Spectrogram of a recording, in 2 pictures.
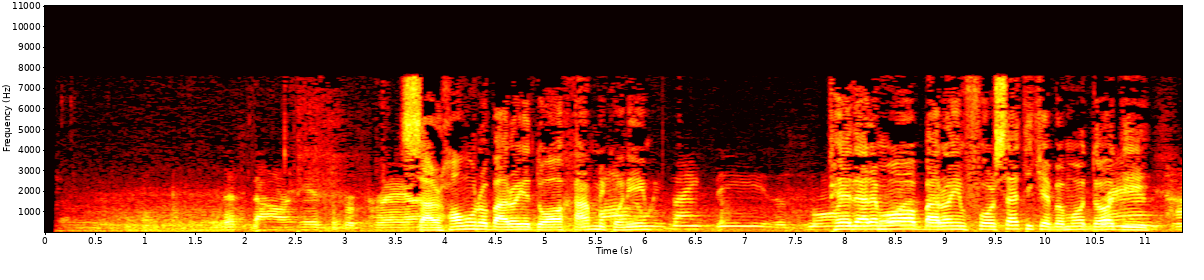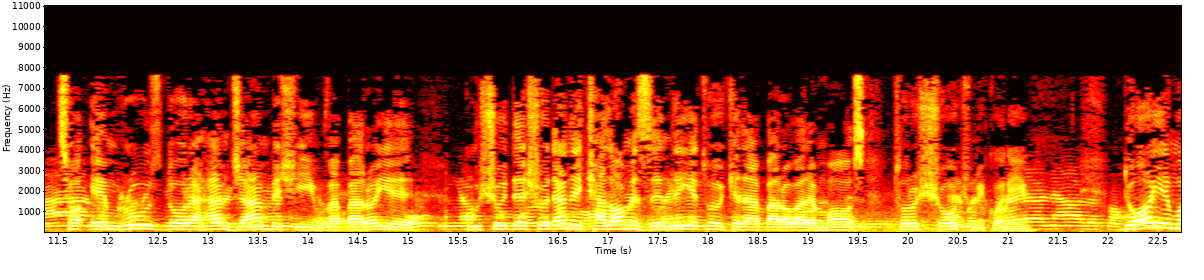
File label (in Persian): Farsi Voice Over; How Can I Overcome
